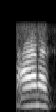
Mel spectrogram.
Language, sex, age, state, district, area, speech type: Kashmiri, female, 45-60, Jammu and Kashmir, Ganderbal, rural, conversation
